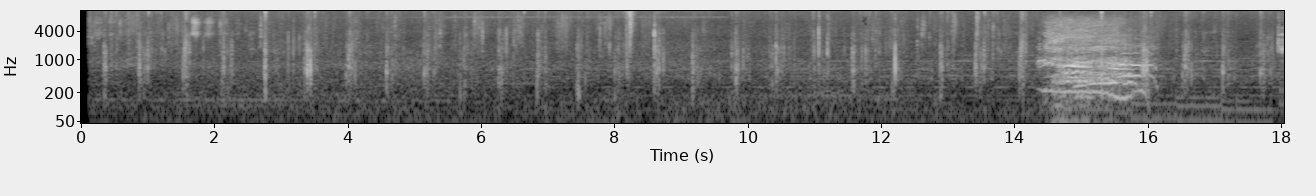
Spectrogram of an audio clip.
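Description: Footsteps on a dirt and wood-chip floor, about two steps a second, as someone walks along. Near the end a loud, wavering, voice-like call sounds for about a second and a half.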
